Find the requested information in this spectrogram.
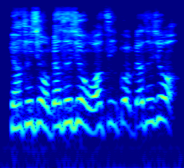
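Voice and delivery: high, loud, desperate begging; panicked pleading. Acted. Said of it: "我觉得刚刚情境剧演得好烂哦".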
